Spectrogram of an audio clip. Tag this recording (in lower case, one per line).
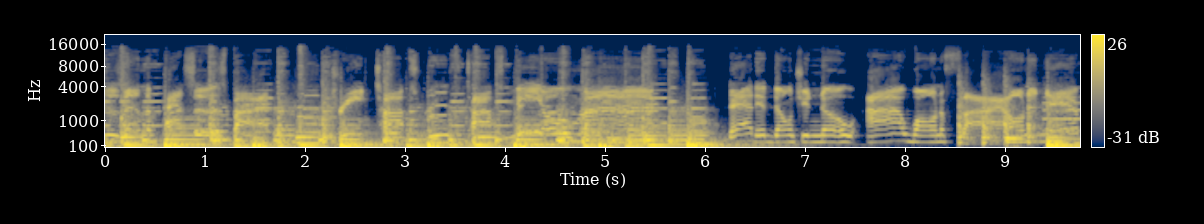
music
